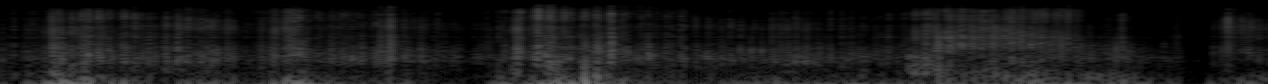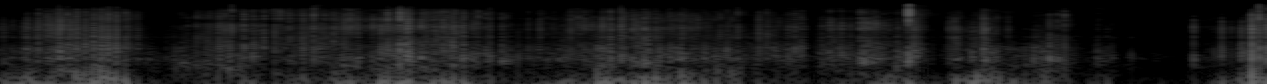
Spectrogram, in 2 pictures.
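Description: A white pyramid-textured vinyl makeup bag is scratched and tapped with long acrylic nails. The result is a dense, continuous run of rough scratching with quick taps mixed in and a strong low rumble underneath. There is a brief lull just after the four-second mark.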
